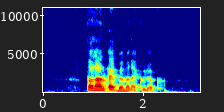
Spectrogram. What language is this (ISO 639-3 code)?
hun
